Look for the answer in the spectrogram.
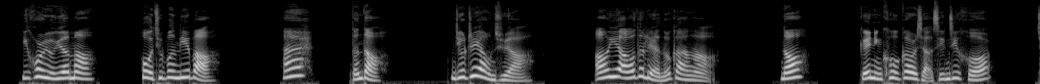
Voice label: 女 角色模仿 御姐

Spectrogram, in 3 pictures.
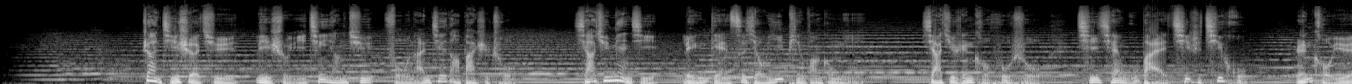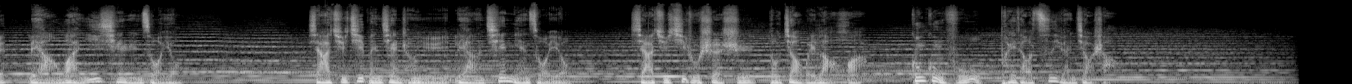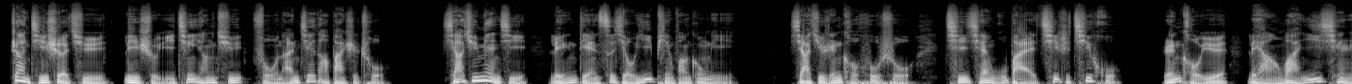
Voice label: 男, 专题; 战旗社区

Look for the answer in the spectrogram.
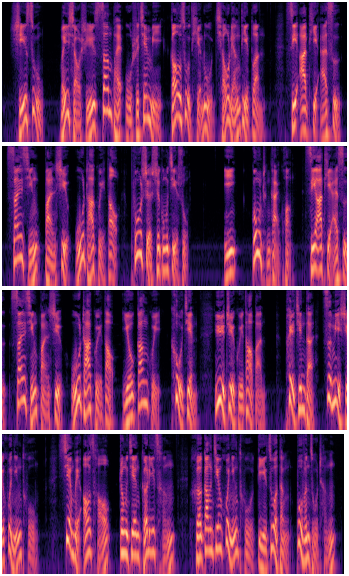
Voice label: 男 解说词; 无砟轨道铺设工法解说配音

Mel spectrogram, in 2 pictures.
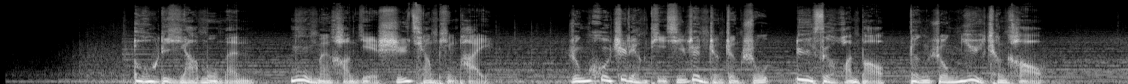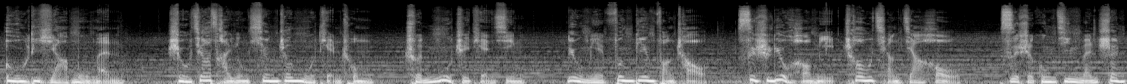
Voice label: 男-广告-木门

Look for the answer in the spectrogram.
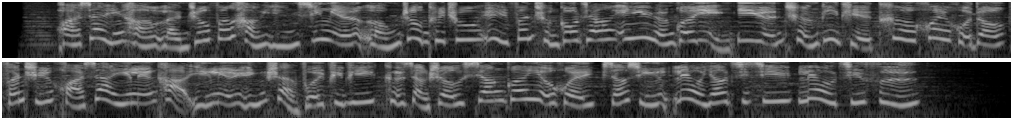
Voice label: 女 电台广告; 华夏

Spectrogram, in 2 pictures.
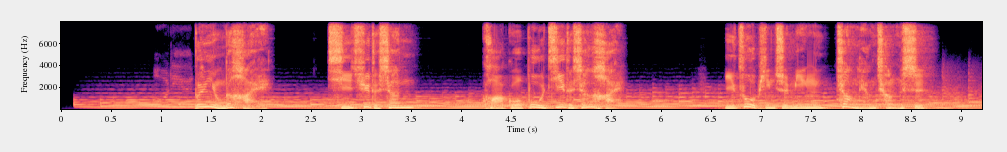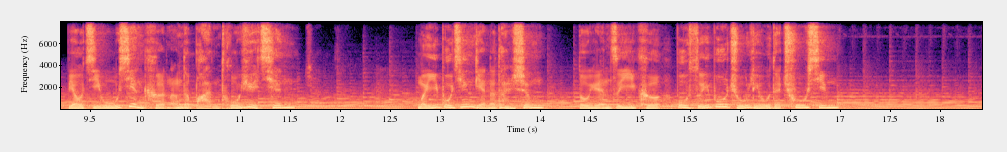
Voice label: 男 专题宣传 科技年轻活力

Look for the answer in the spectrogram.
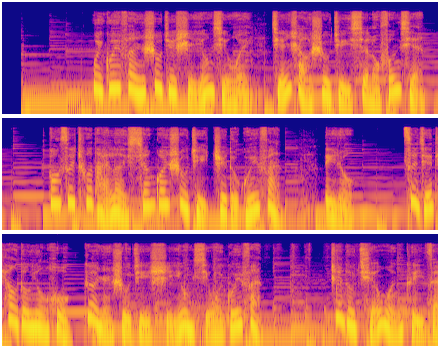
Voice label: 女 专题 商业感; 字节跳动

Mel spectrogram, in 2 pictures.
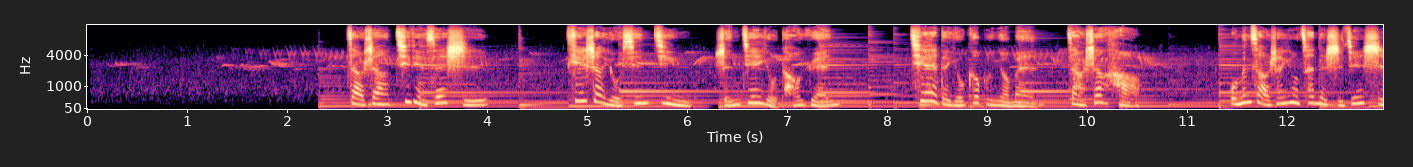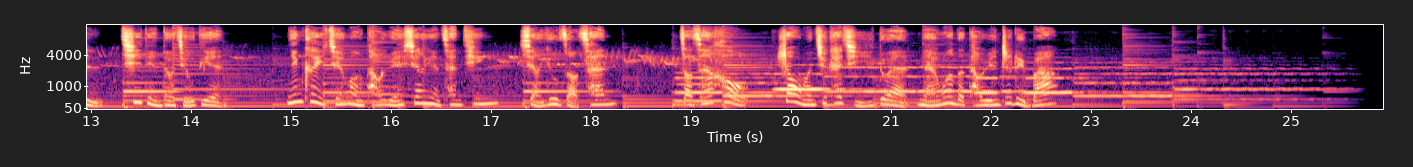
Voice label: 女 彩铃 景区

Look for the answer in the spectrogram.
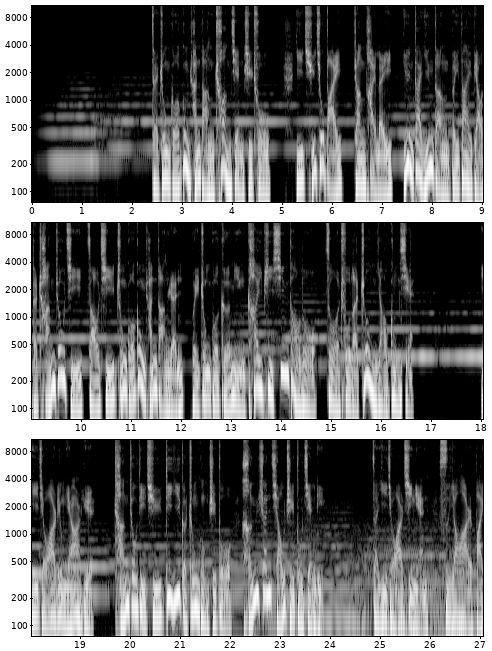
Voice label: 男 专题 温暖讲述 历史专题

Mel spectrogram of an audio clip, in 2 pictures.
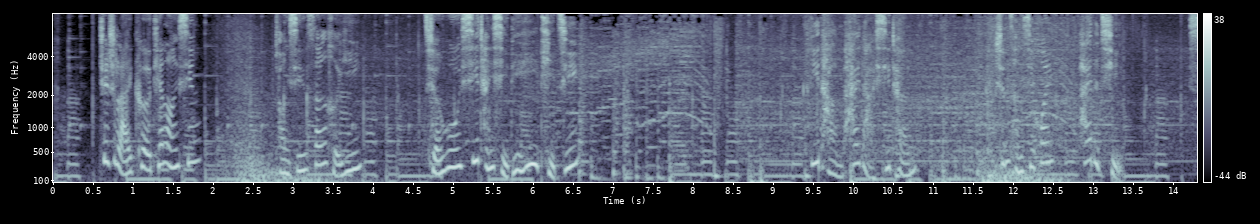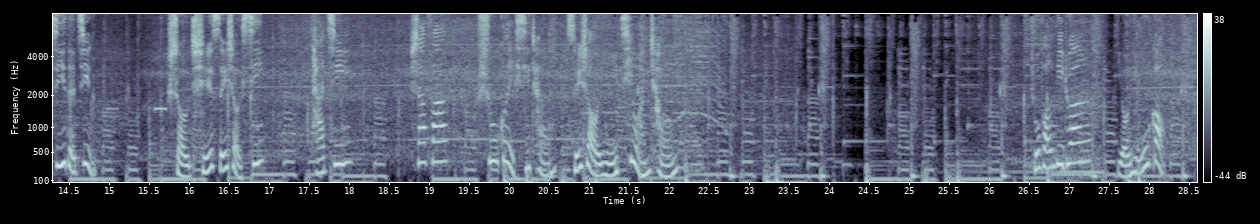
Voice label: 女 广告; 迪丽热巴; 莱克

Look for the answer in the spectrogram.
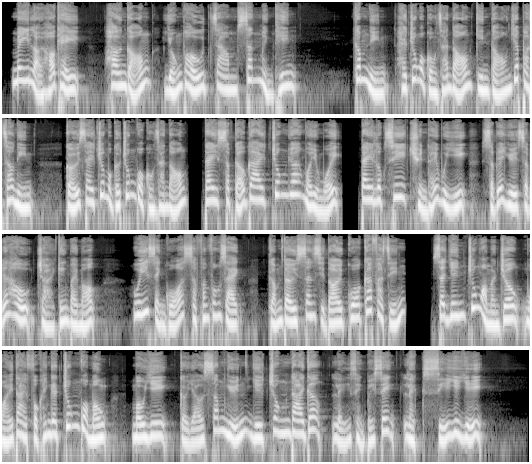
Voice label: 女 粤语 专题解说; 香港拥抱崭新明天

